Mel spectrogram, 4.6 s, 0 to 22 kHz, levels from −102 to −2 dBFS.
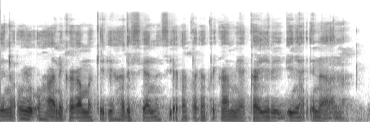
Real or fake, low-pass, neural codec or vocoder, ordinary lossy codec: fake; 14.4 kHz; vocoder, 44.1 kHz, 128 mel bands, Pupu-Vocoder; AAC, 64 kbps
